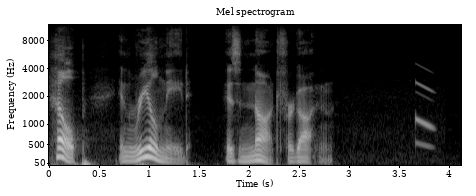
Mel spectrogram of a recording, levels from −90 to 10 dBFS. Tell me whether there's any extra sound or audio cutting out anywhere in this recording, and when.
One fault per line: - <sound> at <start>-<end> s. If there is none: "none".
- chirp at 3.7-3.9 s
